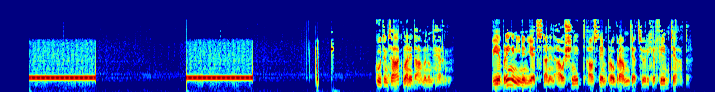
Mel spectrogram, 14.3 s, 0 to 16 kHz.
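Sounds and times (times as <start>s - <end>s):
telephone line buzzing tones on a call to a cinema information line: 0.6s - 2.0s, 3.7s - 5.1s
speech: 7.6s - 9.1s, 9.8s - 13.9s.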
